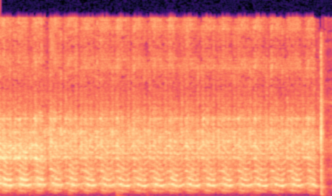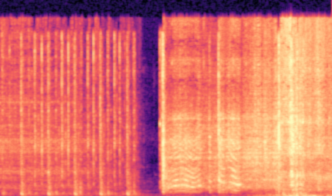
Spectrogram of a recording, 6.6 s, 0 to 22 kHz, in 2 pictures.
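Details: 1962 Dodge Custom 880 V8, said to have a cracked block, started with a primed carburetor: starter whirs, a few uneven chuffs and a pause, then it fires into a loud, settling run.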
